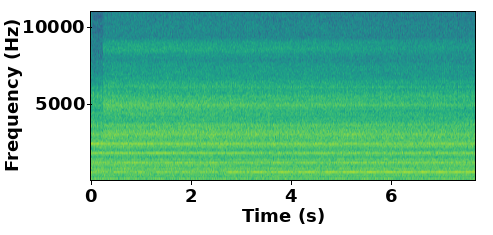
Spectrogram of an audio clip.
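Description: A lathe turns F114 steel while a tool bit takes a 0.5 mm pass, giving a loud, steady machining roar with an even broadband hiss and high whine that holds unchanged from start to finish, with no talk.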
